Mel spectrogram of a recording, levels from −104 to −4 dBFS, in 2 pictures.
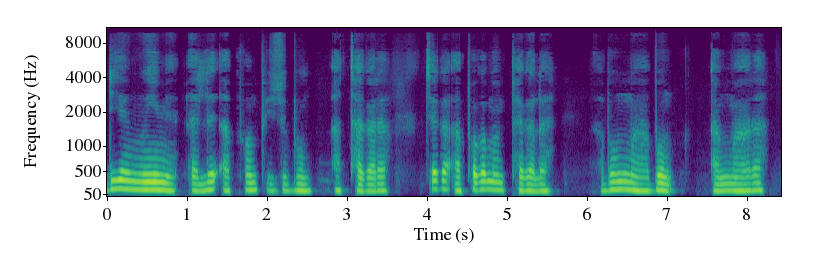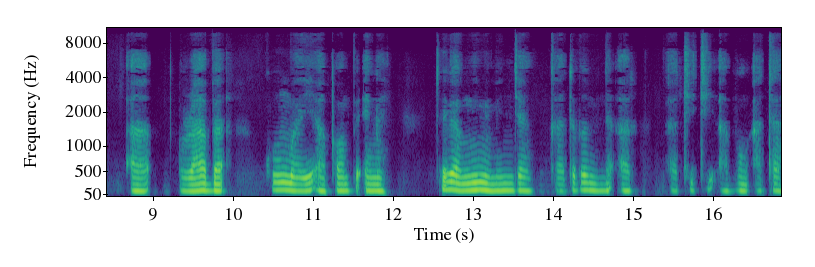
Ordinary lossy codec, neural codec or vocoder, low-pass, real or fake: AAC, 32 kbps; codec, 24 kHz, 0.9 kbps, DualCodec; 9.9 kHz; fake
